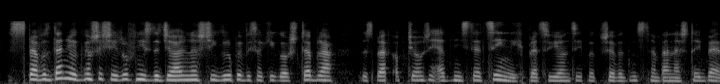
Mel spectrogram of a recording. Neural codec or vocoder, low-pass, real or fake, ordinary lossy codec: codec, 16 kHz, about 1 kbps, DyCAST, with the encoder's durations; none; fake; none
